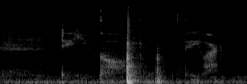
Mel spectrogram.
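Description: A bowl knocks down on a hard floor.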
